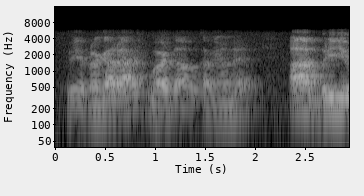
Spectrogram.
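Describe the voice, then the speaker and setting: Over noticeable background noise and audible room echo, a man speaks at a fairly quick pace in a medium pitch with ordinary pitch variation. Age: 70s. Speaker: retired farm technician giving life advice. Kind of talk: personal testimony and moral advice.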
